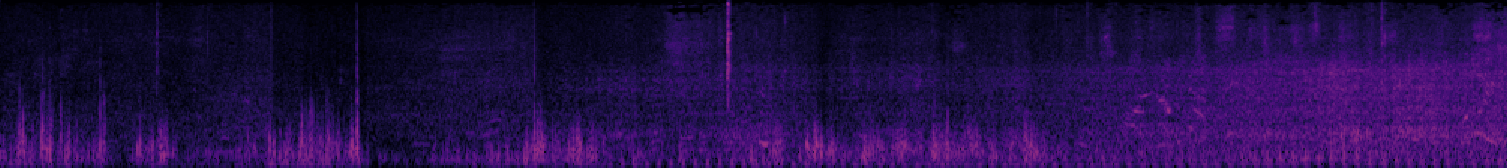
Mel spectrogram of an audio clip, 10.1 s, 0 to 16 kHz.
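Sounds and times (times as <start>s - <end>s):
wind buffeting microphone: 0.0s - 10.0s
low voices talking: 2.6s - 10.0s.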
